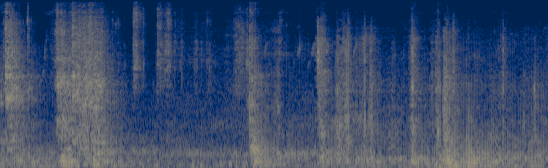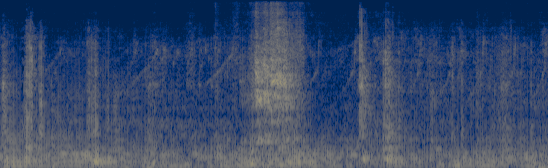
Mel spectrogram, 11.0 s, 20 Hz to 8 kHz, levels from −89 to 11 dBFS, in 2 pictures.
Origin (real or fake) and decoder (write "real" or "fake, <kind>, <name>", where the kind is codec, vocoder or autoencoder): fake, vocoder, WaveNeXt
